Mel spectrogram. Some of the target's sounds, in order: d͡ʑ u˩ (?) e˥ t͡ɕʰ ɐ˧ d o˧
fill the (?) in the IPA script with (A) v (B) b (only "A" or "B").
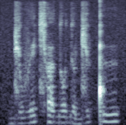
A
